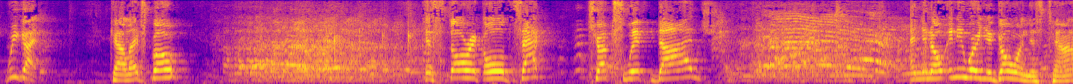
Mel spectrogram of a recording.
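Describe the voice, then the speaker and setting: A man's voice: very high voice, a little slow, long pauses, over a noisy crowd. A man performing live stand-up comedy in a playful, mock-earnest manner. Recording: live stage recording with music. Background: music.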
